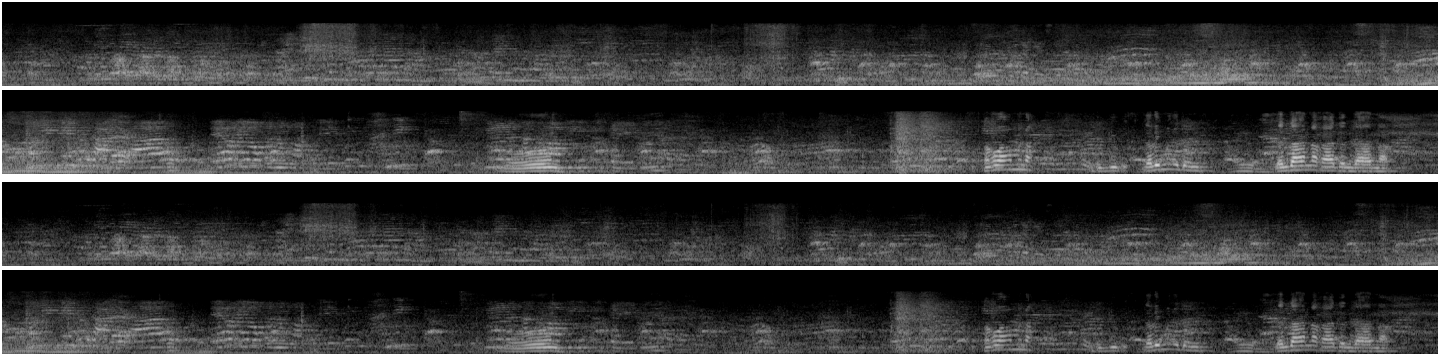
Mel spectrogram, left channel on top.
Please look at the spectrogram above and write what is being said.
Nakuha mo na. Dali mo na doon. Dandahan na ka, dandahan na.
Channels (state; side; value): quieter; right; 5.1 dB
